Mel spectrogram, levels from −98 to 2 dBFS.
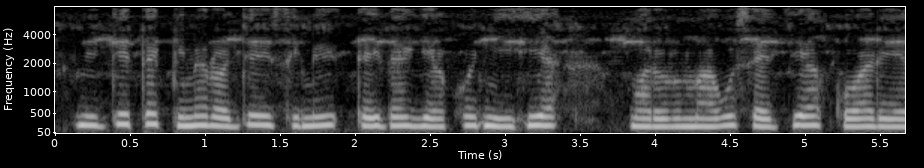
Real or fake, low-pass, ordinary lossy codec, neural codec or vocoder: fake; none; none; codec, 16 kHz, 8 kbps, FunCodec, trained on Chinese and English, 25 frames a second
